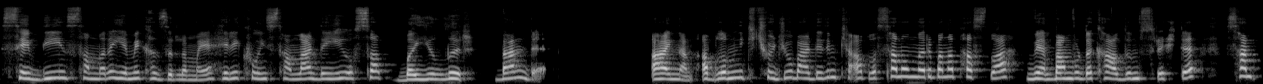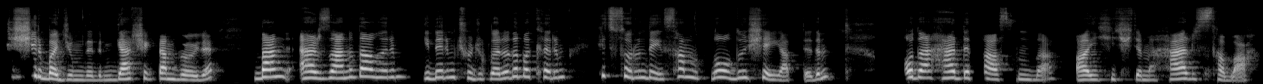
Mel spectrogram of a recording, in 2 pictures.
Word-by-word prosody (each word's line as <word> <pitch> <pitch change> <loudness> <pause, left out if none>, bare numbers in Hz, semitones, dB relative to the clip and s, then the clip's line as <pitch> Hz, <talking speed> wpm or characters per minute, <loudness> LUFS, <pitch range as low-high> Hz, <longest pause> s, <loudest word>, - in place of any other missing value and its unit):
sevdiği 275 +1 -1
insanlara 280 -2 -4
yemek 275 -1 -2
hazırlamayı. 225 -3 -4
Hele 270 +3 -3
ki - - -17
o 265 - -1
insanlar 260 -1 -2
değiyorsa 275 +4 -2
bayılır 240 +6 +1 0.2
Ben 280 +4 +1
de - - -5 1.1
Aynen. 245 -5 +4
Ablamın 275 +3 +2
2 310 -2 -8
çocuğu 300 +1 -4
var. 280 -3 -2
Dedim 320 +4 -3
ki, - - -8
"Abla 290 -1 -4
sen 365 +5 +2
onları 350 -2 +2
bana 355 0 +1
pasla, 340 -2 -1 0.2
be 255 -1 +1
ben 270 0 +5
burada 270 -1 0
kaldığım 265 -1 -1
süreçte. 265 +5 -2 0.3
Sen 385 -6 +2
pişir 345 -3 +1
bacım." 215 -4 +3
dedim. 205 +1 -6
Gerçekten 250 0 +3
böyle. 220 +7 -1 0.4
"Ben 345 +3 +7
erzağını 295 +2 +5
da 370 - +9
alırım 335 +1 -1 0.2
giderim 320 +4 -1
çocuklara 265 -1 -1
da 370 - +1
bakarım 335 -2 0 0.3
hiç 410 -1 -3
sorun 320 -5 -2
değil 265 -5 -1
sen 360 +8 -1
mutlu 305 -1 -3
olduğun 315 -1 +1
şeyi 280 -7 -2
yap." 185 -1 -6
dedim. 290 - -3 0.7
O 325 0 +4
da 315 -1 +5
her 295 -1 +2
defasında 235 -4 -2 0.2
Ay, 215 +1 +3
hiç 220 +1 -9
deme. 210 -1 -4
Her 250 +4 +3
sabah 245 -6 -5
275 Hz, 145 wpm, -22 LUFS, 245-315 Hz, 1.1 s, da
